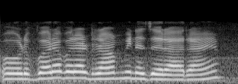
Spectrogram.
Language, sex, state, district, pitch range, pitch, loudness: Hindi, female, Jharkhand, Deoghar, 245-285 Hz, 260 Hz, -9 LUFS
